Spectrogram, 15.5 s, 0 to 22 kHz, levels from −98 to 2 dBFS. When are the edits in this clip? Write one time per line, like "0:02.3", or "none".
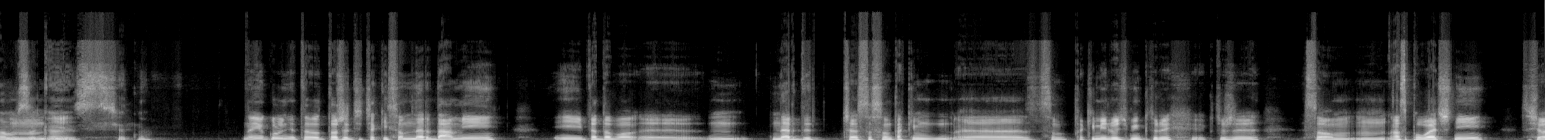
none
